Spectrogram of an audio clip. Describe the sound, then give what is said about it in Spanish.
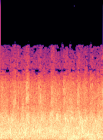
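The people of Jaén applaud as Holy Week begins. The dense clapping from many hands fills the space steadily at a constant, fairly loud level without breaks. “Bueno, pues con estos tres golpes, con el chirriar de la puerta y con el aplauso del pueblo de Jaén, se da comienzo a la Semana Santa.”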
